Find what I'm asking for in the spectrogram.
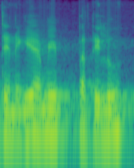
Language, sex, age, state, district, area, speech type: Assamese, male, 18-30, Assam, Dhemaji, urban, spontaneous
